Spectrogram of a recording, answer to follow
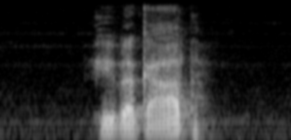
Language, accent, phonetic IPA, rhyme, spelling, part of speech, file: German, Austria, [ˌyːbɐˈɡaːp], -aːp, übergab, verb, De-at-übergab.ogg
- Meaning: first/third-person singular preterite of übergeben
